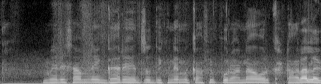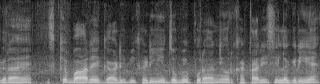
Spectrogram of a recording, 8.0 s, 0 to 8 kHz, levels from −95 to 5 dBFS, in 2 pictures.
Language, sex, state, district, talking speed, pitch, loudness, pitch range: Hindi, male, Rajasthan, Bikaner, 230 wpm, 135 Hz, -18 LUFS, 130-140 Hz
